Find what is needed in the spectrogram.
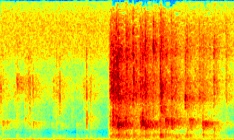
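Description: Brief, thin applause in a small hall: a few scattered claps, then a short burst of clapping about a second in that fades near the end.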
